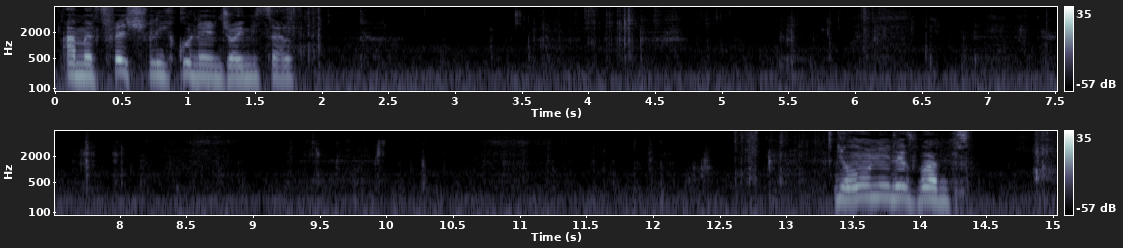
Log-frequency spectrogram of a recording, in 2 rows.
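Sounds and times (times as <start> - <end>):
low steady hum: 0.0 - 15.0
person chewing with mouth smacks: 3.2 - 13.4.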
